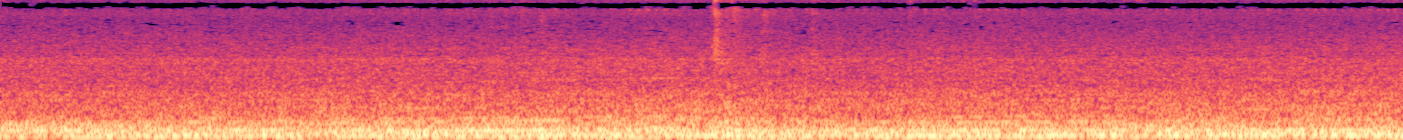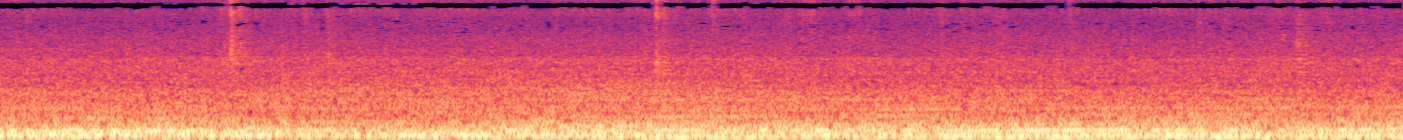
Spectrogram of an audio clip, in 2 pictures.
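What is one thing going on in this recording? A bus engine drones steadily from inside the cabin.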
